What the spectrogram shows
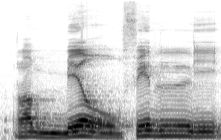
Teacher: Ghain ini termasuk huruf yang rakhawah, ya, artinya mengalirnya makhraj, ya, ketika diucapkan. Ketika sukun juga Rabbil firli, dan dia isti'la, naik.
